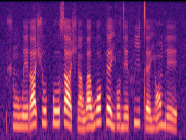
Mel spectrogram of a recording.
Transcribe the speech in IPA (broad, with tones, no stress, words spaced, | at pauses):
ʃũ˧we˧ ɾa˦ʃo˦ k͡po˦sa˦˨ ʃã˨wa˧ wɔ˦kɛ˦˨ jo˧de˧ fi˧tɛ˨jɔ̃˨˦ be˦˨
